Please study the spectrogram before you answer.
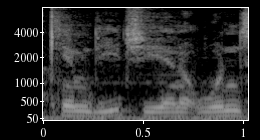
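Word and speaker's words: Nkemdiche: spelled n ke m di CH e but pronounced Kim D G those are the consensus for the most part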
